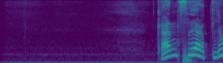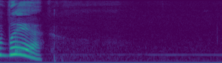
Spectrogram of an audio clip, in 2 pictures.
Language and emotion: Russian, positive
